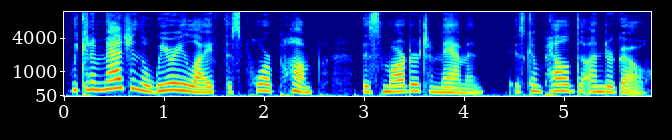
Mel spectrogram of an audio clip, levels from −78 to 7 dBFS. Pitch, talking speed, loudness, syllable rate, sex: 230 Hz, 175 wpm, -18 LUFS, 5.3 syllables/s, female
